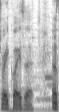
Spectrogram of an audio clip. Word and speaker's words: Rayquaza: Apparently they they put out an official pronunciation of it that it is in fact Rayquaza. And now I'm going back to pronouncing it Rayquaza.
